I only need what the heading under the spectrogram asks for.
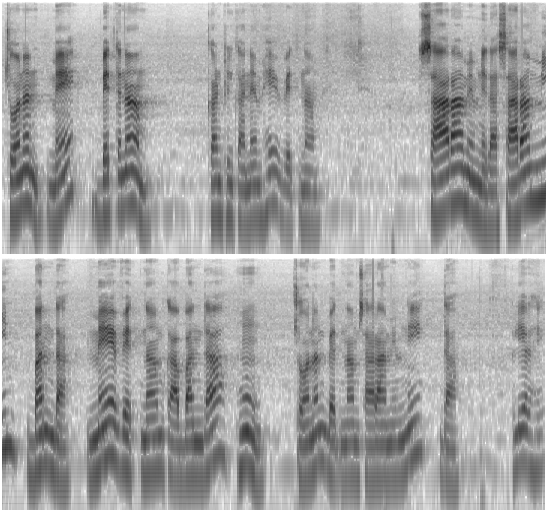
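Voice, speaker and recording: A man's voice: on the high side, a bit bright, a little hiss or hum. A man from Pakistan, teaching Korean vocabulary in a casual lesson. He reads each word, repeats it, glosses it in Urdu and keeps checking that listeners follow. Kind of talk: casual classroom-style lesson.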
